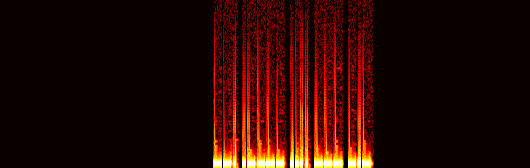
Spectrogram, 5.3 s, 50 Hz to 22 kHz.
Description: Morse code, heard as a keyed tone, about 52 wpm, 700 Hz. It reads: G1HOK
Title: DXCC-100 Call Signs - 5 Characters - Repeated 3x - 50wpm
